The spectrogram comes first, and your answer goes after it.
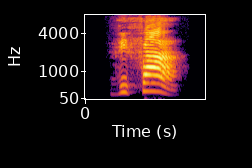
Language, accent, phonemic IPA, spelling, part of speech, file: Swahili, Kenya, /viˈfɑː/, vifaa, noun, Sw-ke-vifaa.flac
- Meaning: plural of kifaa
